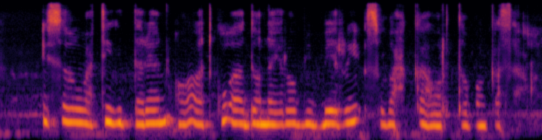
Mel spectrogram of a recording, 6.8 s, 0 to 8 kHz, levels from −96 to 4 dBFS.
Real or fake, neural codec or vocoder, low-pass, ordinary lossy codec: fake; codec, 24 kHz, 3.1 kbps, DualCodec; 7.2 kHz; none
